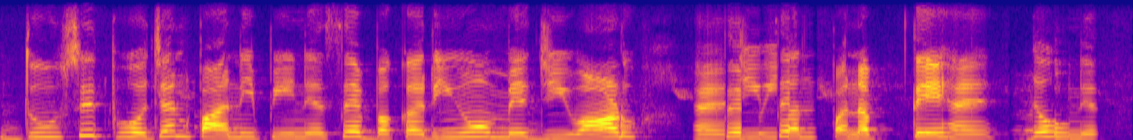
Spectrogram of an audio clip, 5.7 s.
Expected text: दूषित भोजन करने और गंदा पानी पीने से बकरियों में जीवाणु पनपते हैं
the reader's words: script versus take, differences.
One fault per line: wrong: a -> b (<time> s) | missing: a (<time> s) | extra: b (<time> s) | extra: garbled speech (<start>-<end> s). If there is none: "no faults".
missing: करने और गंदा (0.9 s)
extra: garbled speech (3.5-4.1 s)
extra: garbled speech (5.0-5.5 s)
